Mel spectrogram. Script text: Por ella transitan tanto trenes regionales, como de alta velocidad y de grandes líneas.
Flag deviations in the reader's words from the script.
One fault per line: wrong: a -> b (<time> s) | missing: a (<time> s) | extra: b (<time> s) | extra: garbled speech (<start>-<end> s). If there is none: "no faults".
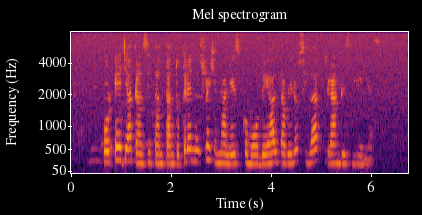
missing: de (5.2 s)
